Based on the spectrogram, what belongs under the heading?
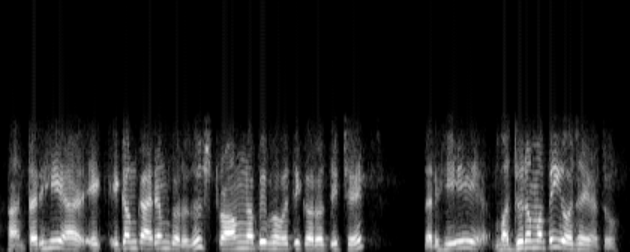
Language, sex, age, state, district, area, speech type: Sanskrit, male, 18-30, Maharashtra, Mumbai City, urban, conversation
